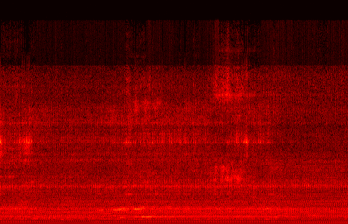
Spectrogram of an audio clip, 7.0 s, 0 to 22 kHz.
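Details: 1500 W King Canada generator with Chinese petrol engine, bought as a non-runner with suspected carburettor fault; after repair and adjusting speed from 71 Hz/190 V, steady even drone with no surging or misses, running normally until carburettor run dry.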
